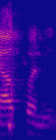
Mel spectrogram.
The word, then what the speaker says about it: Axone: I watched Akuni or Axon. Is that the right way to say it in Akhone, English? Akhone.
